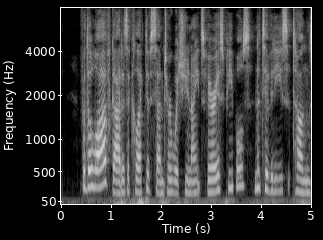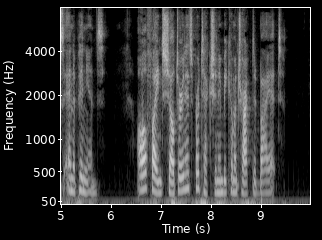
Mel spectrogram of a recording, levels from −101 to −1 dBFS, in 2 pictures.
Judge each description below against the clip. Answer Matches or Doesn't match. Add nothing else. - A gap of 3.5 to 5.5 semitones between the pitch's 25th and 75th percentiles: Matches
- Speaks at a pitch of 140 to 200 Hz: Matches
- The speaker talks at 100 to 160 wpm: Doesn't match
